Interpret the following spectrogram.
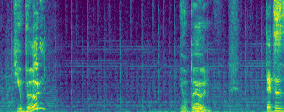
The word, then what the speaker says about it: Hugh Bone: Bone rhymes with soon. Hubon. Huboon.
